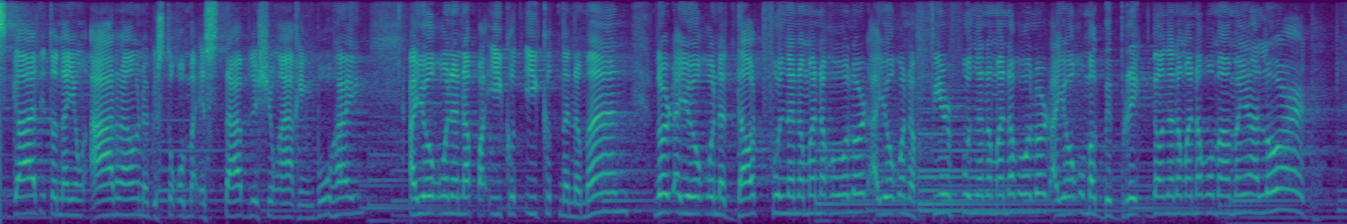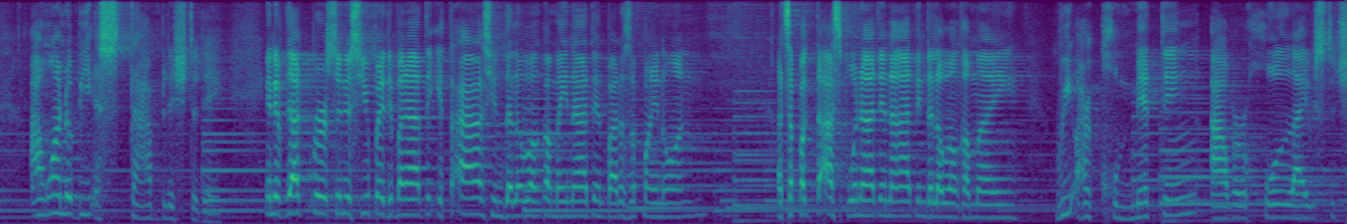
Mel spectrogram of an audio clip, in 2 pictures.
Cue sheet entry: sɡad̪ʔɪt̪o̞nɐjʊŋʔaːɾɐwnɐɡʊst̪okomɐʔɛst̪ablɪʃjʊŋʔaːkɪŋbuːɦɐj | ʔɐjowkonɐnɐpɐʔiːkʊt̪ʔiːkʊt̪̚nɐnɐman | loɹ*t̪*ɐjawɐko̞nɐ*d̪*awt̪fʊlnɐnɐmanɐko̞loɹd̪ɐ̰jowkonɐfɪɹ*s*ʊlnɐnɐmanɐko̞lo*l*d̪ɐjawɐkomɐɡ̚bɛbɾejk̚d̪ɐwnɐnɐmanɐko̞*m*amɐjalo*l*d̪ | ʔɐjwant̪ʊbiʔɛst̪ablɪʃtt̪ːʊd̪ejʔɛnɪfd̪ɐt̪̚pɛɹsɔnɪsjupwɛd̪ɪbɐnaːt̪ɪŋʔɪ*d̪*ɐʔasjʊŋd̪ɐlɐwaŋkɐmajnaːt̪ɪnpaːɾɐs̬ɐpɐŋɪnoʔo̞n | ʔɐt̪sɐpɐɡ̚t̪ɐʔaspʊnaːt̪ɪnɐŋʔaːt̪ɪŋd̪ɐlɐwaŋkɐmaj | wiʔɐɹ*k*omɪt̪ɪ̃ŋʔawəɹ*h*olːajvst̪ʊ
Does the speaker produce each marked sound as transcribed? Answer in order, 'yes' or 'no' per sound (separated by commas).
no, yes, no, no, yes, no, no, no, yes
